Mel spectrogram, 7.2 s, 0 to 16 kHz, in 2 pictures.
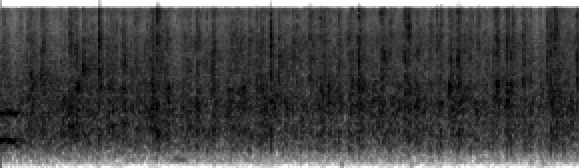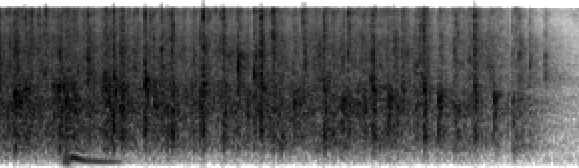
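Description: Conference audience at PyCon AU 2019 applauding to welcome a speaker to the stage: dense, steady clapping from a large crowd that holds for about seven seconds, then fades out.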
